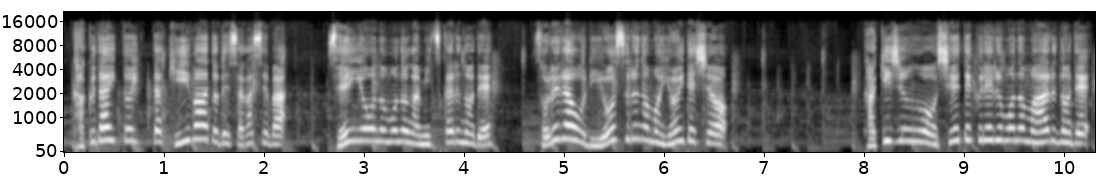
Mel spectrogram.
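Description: A woman reading scripted explanatory narration in a polite, measured, instructive way. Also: sits high.

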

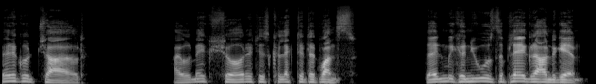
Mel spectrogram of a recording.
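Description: A man's voice: medium pitch, normal speed, pushed and bright, no echo, clean studio sound, close to an everyday voice. A man playing a weary, dismissive headmaster in a children's audiobook, with clipped, fussy authority. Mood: relieved, weary. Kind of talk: children's audiobook character acting.

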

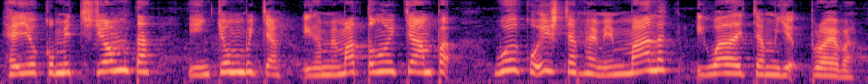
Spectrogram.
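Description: High-pitched woman doctor, played by an actress. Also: moderate pace, fairly bright tone. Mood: reassuring, instructive. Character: woman doctor advising a new mother. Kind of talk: scripted health radio drama.

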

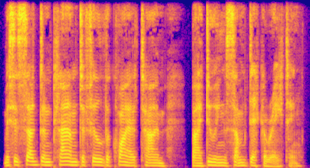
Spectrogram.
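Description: A woman with a British accent reading literary fiction as an audiobook narrator, measured and carefully phrased. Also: extremely low pitch, a little mellow, no echo, clean studio sound. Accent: British English. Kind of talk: scripted literary narration in character.

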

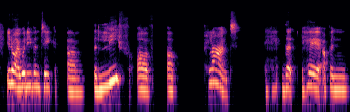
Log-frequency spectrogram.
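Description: A middle-aged woman from Trinidad, a writer and artist, talking reflectively in an interview with many pauses and restarts. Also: medium pitch, breathy edge. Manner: thoughtful, many fillers and restarts.

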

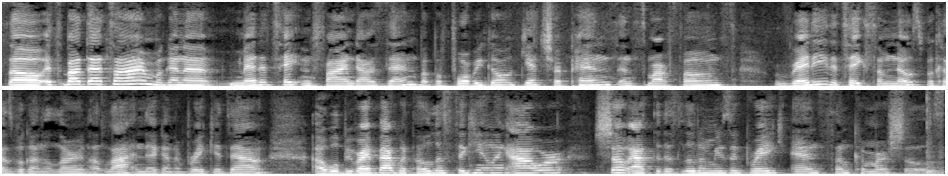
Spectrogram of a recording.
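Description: A woman's voice: mid-range voice, fairly quick, a bit bright. A woman hosting a radio talk show in a chatty, informal, upbeat way.

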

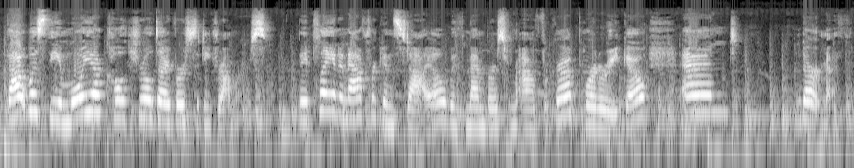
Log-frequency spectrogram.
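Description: A woman reporter giving scripted radio narration with a wry, lightly humorous delivery. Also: sits high.

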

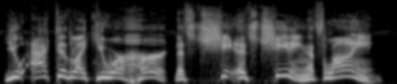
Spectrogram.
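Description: A man's voice: sits high, big pitch swings, takes it slowly, bright, forceful tone, no room sound, voice pushed up, heavily acted. A man voicing a hot-tempered young boy who whines and protests. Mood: whiny.

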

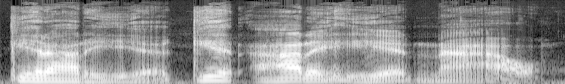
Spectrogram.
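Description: Gravelly, wisecracking man. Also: mid-range voice, slow, fairly bright tone. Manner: wisecracking, teasing. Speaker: podcast co-host. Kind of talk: casual chat.

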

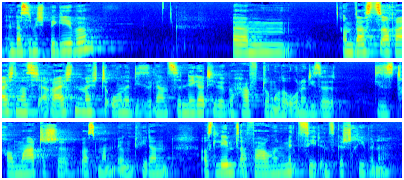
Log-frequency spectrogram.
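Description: Thoughtful woman speaking, mid-pitched. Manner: thoughtful, searching for words with fillers. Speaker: poet guest. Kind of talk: reflective conversation.

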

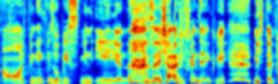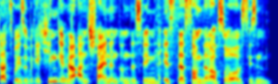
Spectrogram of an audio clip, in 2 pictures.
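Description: A woman's voice: a little high, fast talker, hardly any pauses. A young woman raised in Vienna with Hungarian as her first language, speaking German with a Hungarian-Viennese accent. She is a band singer telling stories in a casual interview, with many fillers and easy laughs. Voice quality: chatty storyteller, many fillers, laughs easily.

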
